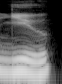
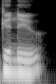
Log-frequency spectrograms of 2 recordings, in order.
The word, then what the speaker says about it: GNU: It is not a new. It is capital G, capital N, capital U is not a new. It is gnu. If you say new, I'm going to think of the antelope type thing. If you say gnu, I'm going to think of that open software.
